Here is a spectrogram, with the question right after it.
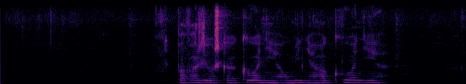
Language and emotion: Russian, neutral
